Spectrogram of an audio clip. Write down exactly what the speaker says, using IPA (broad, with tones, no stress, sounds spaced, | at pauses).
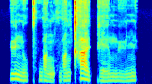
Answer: y˥˩ n u˧˥ kʰ w ɑ̰˨˩ ŋ x w ɑ˦ ŋ kʰ a˥˩ ɪ̯ k e˧˥ ɪ̯ m y˧˥ n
